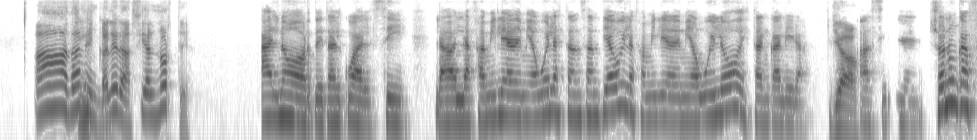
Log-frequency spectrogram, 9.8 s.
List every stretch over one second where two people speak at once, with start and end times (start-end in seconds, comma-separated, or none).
none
